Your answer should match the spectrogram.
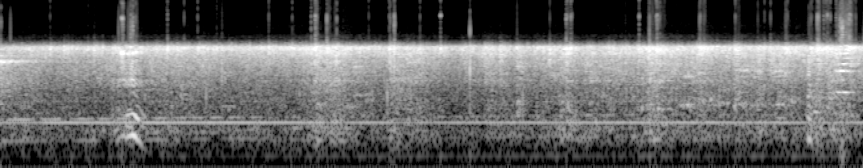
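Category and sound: nature, heavy downpour of rain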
